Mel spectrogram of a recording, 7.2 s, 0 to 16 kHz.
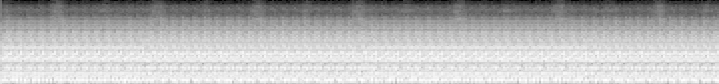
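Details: Loud, steady buzzing drone with rapid pulsing, about three pulses a second, from a Philips 1.5T MRI scanner during a knee examination; MRI scanner noise.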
